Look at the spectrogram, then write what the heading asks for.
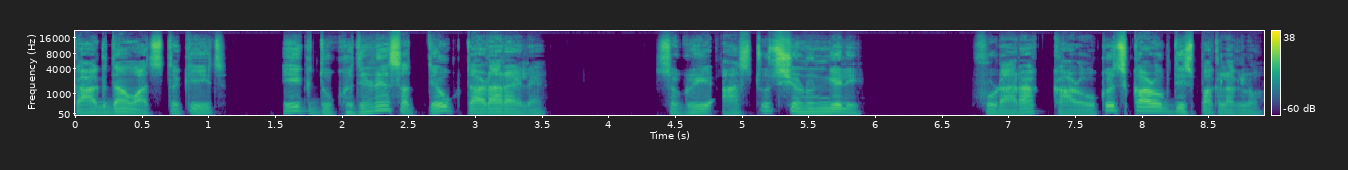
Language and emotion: Goan Konkani, sad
